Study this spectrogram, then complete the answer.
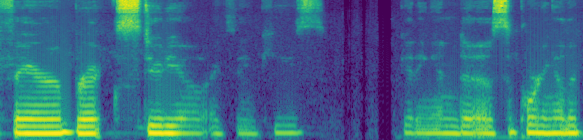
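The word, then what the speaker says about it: Phair: I think that's called but it's spelled P H A I R fair brick studio and supporting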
